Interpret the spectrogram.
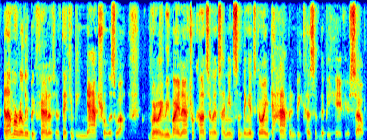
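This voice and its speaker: A man's voice: lowish voice, lively intonation, quick pace, bright, forceful tone, slightly rough, no room sound. A man hosting a parenting podcast, giving advice in a loose, conversational way with frequent "uh" and "you know" fillers. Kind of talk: advice talk.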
